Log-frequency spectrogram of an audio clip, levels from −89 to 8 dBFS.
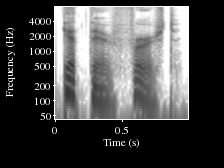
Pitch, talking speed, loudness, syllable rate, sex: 100 Hz, 180 wpm, -23 LUFS, 4.5 syllables/s, male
